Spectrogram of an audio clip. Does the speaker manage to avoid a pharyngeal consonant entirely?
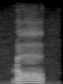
yes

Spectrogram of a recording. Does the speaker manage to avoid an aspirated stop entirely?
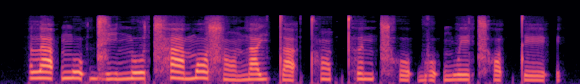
no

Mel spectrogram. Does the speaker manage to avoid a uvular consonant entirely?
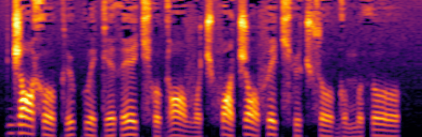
yes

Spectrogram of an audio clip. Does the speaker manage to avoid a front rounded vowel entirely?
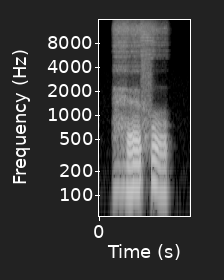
no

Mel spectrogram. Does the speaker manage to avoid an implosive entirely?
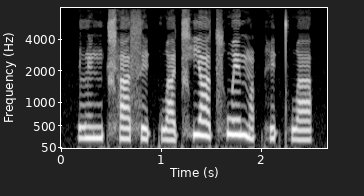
yes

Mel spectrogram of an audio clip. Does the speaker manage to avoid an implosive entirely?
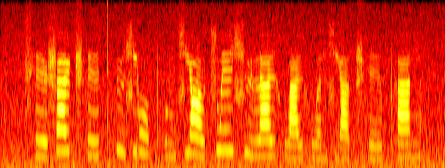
yes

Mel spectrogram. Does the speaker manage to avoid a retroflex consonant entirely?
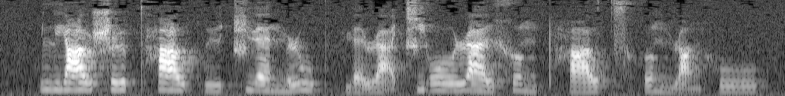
no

